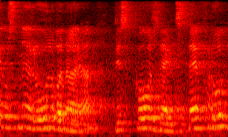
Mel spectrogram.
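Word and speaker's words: Zaitsev: तो उसके लिए अलेक्जेंडर ज़ेटसेफ या तो फिर सेटजेप, उसका प्रोनाउंसिएशन सेटजेप की किया जाता है, उसने रूल दिया, उसने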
